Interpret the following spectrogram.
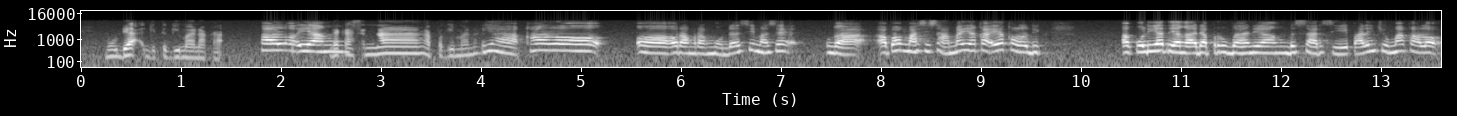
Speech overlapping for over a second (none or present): none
